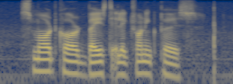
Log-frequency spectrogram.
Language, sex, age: English, male, 20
